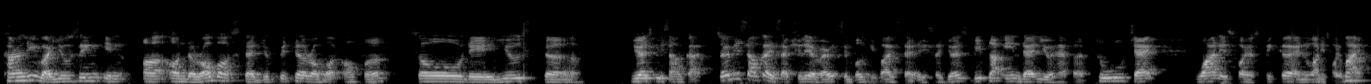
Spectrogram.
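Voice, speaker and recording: Guy teaching a class over a video call, lots of um and restarts, average pitch. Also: fairly quick, rough recording. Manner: explanatory, many fillers and restarts. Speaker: instructor. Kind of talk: online class tutorial. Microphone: computer mic on video call.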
